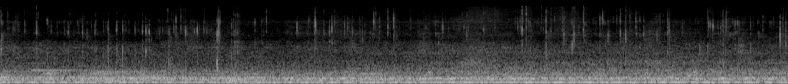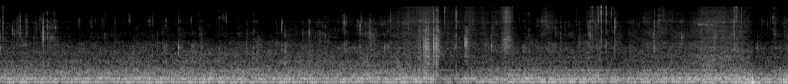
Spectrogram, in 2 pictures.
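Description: A cat chewing a cooked chicken wing, with many small, wet clicking bites, over a steady low hum.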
